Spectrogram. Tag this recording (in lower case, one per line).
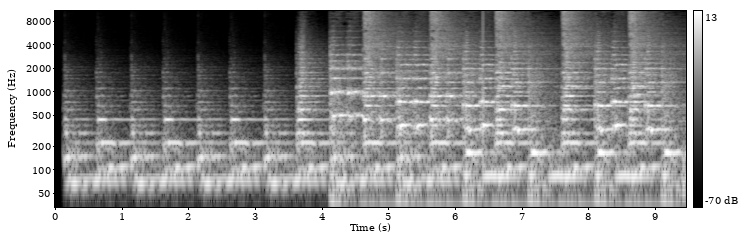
music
